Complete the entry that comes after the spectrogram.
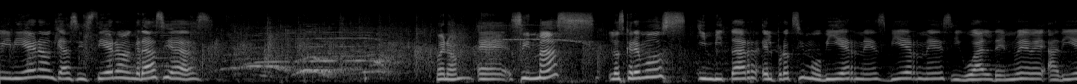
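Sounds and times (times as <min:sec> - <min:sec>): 
speech: 0:00.0 - 0:02.8, 0:04.4 - 0:10.7
audience applause: 0:01.8 - 0:06.1.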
